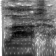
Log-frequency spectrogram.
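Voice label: "lagen", Dutch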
